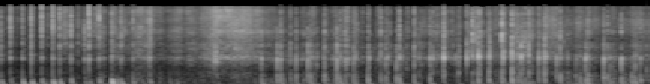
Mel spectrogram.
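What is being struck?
Cardboard paper roll tube.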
